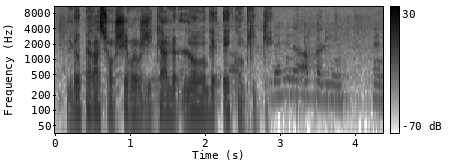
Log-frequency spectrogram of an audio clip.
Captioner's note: Arabic spoken audio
